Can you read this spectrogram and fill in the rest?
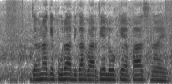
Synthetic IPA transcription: d͡ʒəʋnakepuːɾaəd̪ʱɪkaːɾbʱaːɾt̪ijəloːɡ̚keapaːsɦeː

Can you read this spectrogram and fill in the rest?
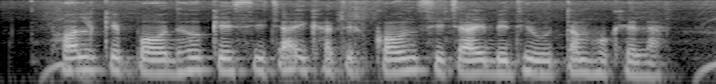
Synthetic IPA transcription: pʰəlkepɔːd̪ʱokesɪt͡ʃaːikʰaːt̪ɪɾkɔːnsɪt͡ʃaːibɪd̪ʱiʊt̪ːəmɦokʰeːla

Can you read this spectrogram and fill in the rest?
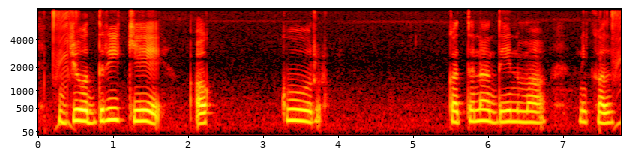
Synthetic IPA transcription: d͡ʒoːd̪ɾike | ə | kuɾ | kət̪nad̪inmã | nɪkəlt̪

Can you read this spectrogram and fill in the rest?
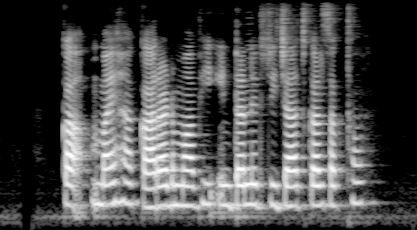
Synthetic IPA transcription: ka̰ːmə̃ɦãːkaːɾəɽmãːbʱiʔɪɳʈəɾneːʈɾɪd͡ʒaːɾd͡ʒkəɾsək̚t̪ʰõː

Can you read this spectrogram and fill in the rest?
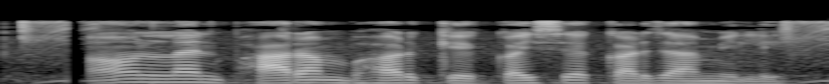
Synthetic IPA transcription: ɔnlaɪnpʰaɾəmbʱəɾkekəɪsekəɾd͡ʒamili

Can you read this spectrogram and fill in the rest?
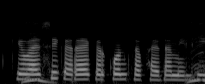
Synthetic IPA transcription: keɛːsikɐɾajkɐɾkoːnsafaːjd̪amɪlɡi

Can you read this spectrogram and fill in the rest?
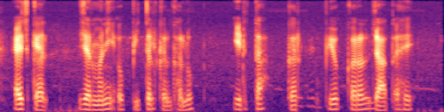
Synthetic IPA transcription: ɛːd͡ʒkɛːl | d͡ʒəɾməniʔopiːt̪əlkɐɾɡʱɐlo | ɪɾt̪a | kəɾʊpjoːɡ̚kəɾəld͡ʒaːt̪ɦɛː

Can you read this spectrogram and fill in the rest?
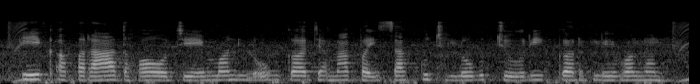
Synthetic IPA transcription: eːkəpɾaːd̪ɦɔod͡ʒeːmənloːɡkad͡ʒəmãpəɪsakʊt͡ʃʰloːɡt͡ʃoːɾikəɾleːʋələn

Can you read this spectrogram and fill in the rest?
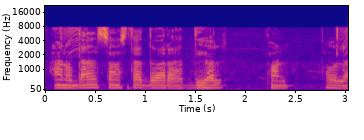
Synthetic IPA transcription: ʌnud̪aʌnsʌ̃ŋst̪ʰad̪waɾad̪iɦʌl | pʰʌn | ɦola

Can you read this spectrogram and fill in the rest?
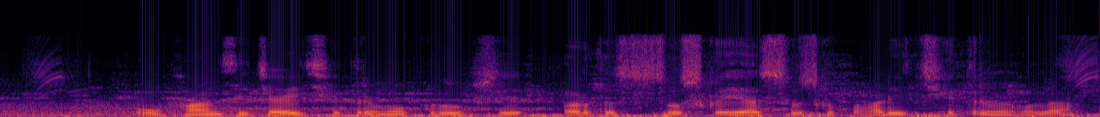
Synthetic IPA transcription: ʊ̰bʱʰaːnsɪt͡ʃaːikʰeːt̪ɾəmʊkʰɾuːpseəɾt̪ʰsʊskjasʊskpəɦaːɽikt͡ʃʰeːt̪ɾəmẽɦoːlaː

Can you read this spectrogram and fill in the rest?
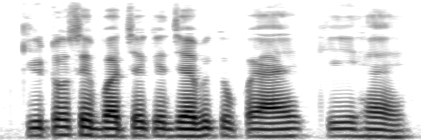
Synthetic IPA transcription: kiːʈõsebɐt͡ʃeked͡ʒɛːbɪkʊpjaːekiɦɛː

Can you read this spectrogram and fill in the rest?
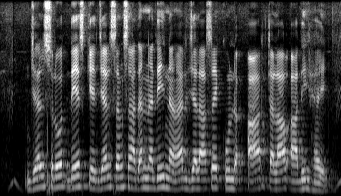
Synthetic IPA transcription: d͡ʒəlsɾoːt̪d̪eːsked͡ʒəlsə̃nsaːd̪ʱənːəd̪inəɦəɾd͡ʒəlaːsəkʊ̃ɳɖaːɾt̪əlaːwaːd̪ʱiɦɛ

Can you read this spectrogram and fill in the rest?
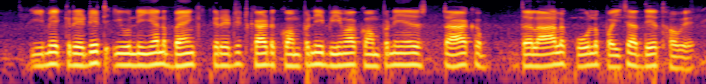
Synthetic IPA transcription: imẽkɾeːɖɪʈjuːnijənbɛ̃ːŋkːɾeːɖɪʈkaːɾɖkəmpnibimakəmpənisʈaːk | d̪əlaːlkoːlpəɪsad̪eːt̪ɦəʋe

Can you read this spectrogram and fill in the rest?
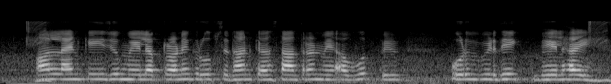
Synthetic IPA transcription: ɔːnlaːɪnkeid͡ʒʊɡmẽɪlek̚ʈɾɔːnɪkɾuːpsed̪ʱankeə̃nst̪ʰãːnt̪ɾənmẽʔɐbʊt̪̚p | puːɽʋɪʋɪɾd̪ʱikbʱeːlɦəi

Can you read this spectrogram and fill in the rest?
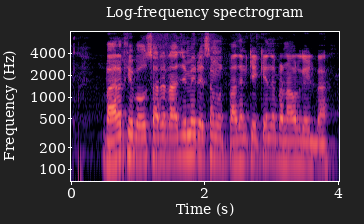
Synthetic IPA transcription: bʱaːɾət̪kebɐɦʊt̪saːɾeɾaːd͡ʒjəmẽɾesəmʊt̪̚paːd̪ənkekẽːnd̪ɾəbənaːʋəlɡəɪlbaː

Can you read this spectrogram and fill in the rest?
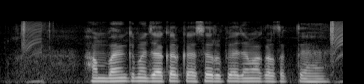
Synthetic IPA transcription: hɐmbɛ̃ːŋkmẽd͡ʒaːkəɾkɛːseɾʊpjad͡ʒɐmakɐɾsɐk̚t̪eɦɛ̃ː

